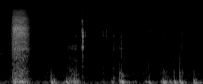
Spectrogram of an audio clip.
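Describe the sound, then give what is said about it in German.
Soft, irregular chewing of donuts, including Nutella-chocolate and Bavarian cream filled ones, as people eat. A single sharper burst comes near the start, followed by faint, uneven mouth sounds and a few small bites. “sorry, falls es irgendwie komisch klingt, wir essen Donuts.”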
